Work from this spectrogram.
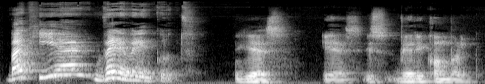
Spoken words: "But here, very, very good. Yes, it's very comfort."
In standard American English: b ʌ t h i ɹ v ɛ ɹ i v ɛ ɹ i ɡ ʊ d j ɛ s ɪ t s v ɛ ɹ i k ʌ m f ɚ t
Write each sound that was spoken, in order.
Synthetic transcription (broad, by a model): b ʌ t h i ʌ v ɛ ɹ i v ɛ ɹ i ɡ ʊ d j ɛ s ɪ s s v ɛ ɹ i k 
